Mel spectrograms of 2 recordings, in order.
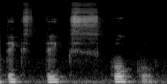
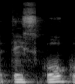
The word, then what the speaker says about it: Texcoco: Quando a civilização asteca ela começou a se desenvolver, ao longo do lago Texcoco. Eu posso estar equivocado da forma como se fala, mas é Texcoco ou Texcoco, ou Texcoco, acredito.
